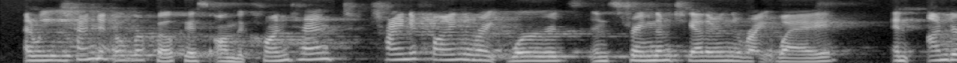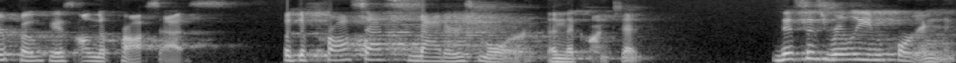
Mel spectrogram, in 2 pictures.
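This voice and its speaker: Audible room echo surrounds a woman speaking at a moderate pace in a fairly high pitch with ordinary variation. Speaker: animal rights advocate, conference speaker. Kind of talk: conference talk. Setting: stage with audience. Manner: interactive, addressing audience.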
